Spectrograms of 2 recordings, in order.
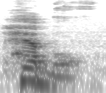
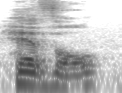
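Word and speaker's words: הֶבֶל: that is the word Hebel or Hevel, depending on how you pronounce your Hebrew. The B is oftentimes by many people pronounced as a V, okay? So Hevel is the way I would pronounce it.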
